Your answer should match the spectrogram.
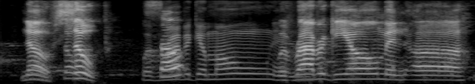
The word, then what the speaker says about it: Guillaume: Gillamy, yeah, that guy. You pronounce it Guillaume.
